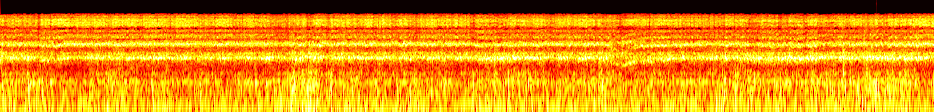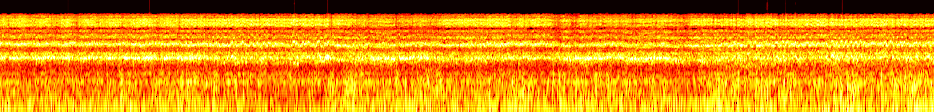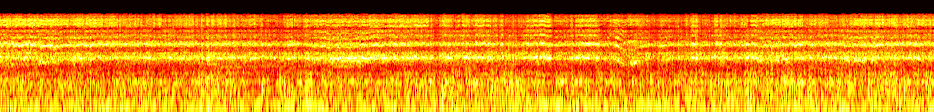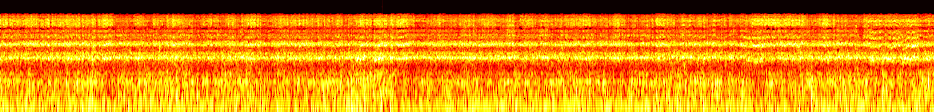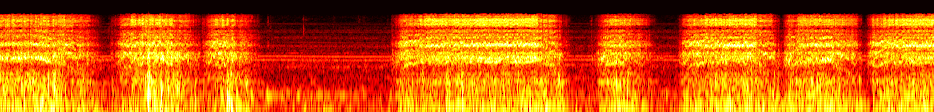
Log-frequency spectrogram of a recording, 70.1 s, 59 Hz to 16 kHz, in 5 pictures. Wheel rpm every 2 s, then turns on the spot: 230, 230, 230, 230, 210, 220, 230, 230, 220, 210, 220, 220, 200, 190, 210, 230, 220, 230, 220, 230, 230, 240, 230, 230, 230, 230, 230, 230, 150, 90, 10, 170, 60, 110, 100.
64-66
